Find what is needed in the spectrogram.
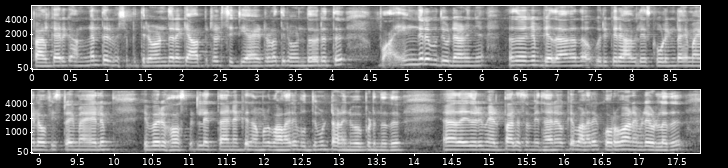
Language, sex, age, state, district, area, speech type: Malayalam, female, 30-45, Kerala, Thiruvananthapuram, rural, spontaneous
